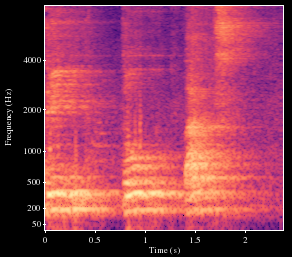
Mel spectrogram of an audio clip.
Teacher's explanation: ujung lidah terkena pangkal gigi, bongkote gigi, kemudian ke atasnya kena gusi. Artinya ujung lidah jangan kelihatan, jangan keluar.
